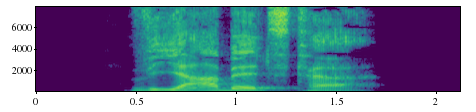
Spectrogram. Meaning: inflection of viabel: 1. strong/mixed nominative masculine singular superlative degree 2. strong genitive/dative feminine singular superlative degree 3. strong genitive plural superlative degree
- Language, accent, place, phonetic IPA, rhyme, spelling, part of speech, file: German, Germany, Berlin, [viˈaːbl̩stɐ], -aːbl̩stɐ, viabelster, adjective, De-viabelster.ogg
